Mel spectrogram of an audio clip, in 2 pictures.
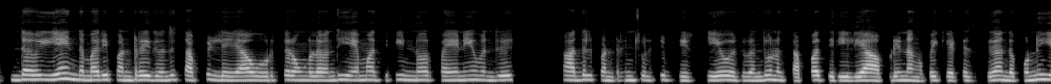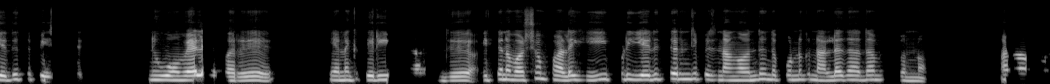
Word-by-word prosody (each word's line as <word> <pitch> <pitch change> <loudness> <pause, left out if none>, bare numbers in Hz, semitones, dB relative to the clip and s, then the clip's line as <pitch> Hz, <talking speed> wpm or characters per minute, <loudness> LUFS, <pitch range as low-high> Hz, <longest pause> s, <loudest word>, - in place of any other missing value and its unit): "இந்த 215 - +1 0.3
ஏன் 260 - +4
இந்த 215 -2 +2
மாதிரி 205 +2 +3
பண்ற? 200 0 +1
இது 195 - -2
வந்து 210 +2 -1
தப்பில்லையா? 195 -1 0 0.2
ஒருத்தரவங்கள 195 0 -1
வந்து 195 +3 -2 0.2
ஏமாத்திட்டு 200 +1 -4
இன்னொரு 200 -1 -1
பையனையும் 200 +2 -1
வந்து 195 +2 0 0.6
காதல் 210 +1 0
பண்றேன்னு 190 0 -2
சொல்ட்டு, 195 +2 -5
இப்படி 190 -1 -8
இருக்கியே. 190 +2 -1
இது 180 0 -8
வந்து 190 +4 0
உனக்கு 190 -1 -3
தப்பா 205 +5 +1
தெரியலையா?" 180 +1 +3
அப்படீன்னு 185 +2 -1
நாங்க 170 -2 -3
போய் 190 0 -2
கேட்டதுக்கு, 180 0 -4
அந்தப் 185 -1 -1
பொண்ணு 200 +5 +1 0.2
எதிர்த்து 235 +2 -4
பேசுது, 365 -2 -2 0.9
"நீ 210 - +2
உன் 195 0 +4
வேலையை 210 +1 +6
பாரு, 180 +1 +2 0.9
எனக்கு 195 +3 -1
தெரியும் 210 +2 +1 0.2
அது." 180 0 -5 0.3
இத்தன 220 +2 0
வருஷம் 245 +6 0
பழகி 200 0 +2
இப்படி 235 0 -5 0.2
எடுத்தெறிஞ்சு 245 +2 +1
பேசுனா. 205 -3 -2
நாங்க 195 0 +1
வந்து 215 +5 +1
அந்தப் 215 -1 -4
பொண்ணுக்கு 215 +1 -3
நல்லதா 205 +3 +1
தான் 210 0 -2 0.2
சொன்னோம். 165 -4 -4
ஆனா - - -81 1.0
அவங்க 220 - -28
200 Hz, 155 wpm, -19 LUFS, 190-210 Hz, 1.0 s, வேலையை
